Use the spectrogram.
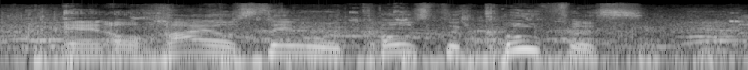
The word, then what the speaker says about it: Koufos: Texas A&M with DeAndre Jordan and Ohio State with Costa Koufos. Rhymes with doofus, but he doesn't play like one.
